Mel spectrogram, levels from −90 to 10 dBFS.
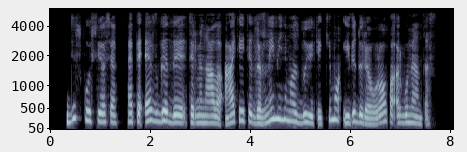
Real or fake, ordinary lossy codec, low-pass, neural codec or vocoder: real; AAC, 32 kbps; 5.4 kHz; none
